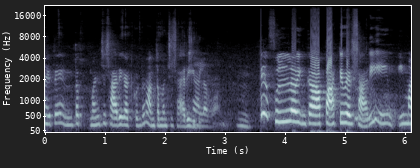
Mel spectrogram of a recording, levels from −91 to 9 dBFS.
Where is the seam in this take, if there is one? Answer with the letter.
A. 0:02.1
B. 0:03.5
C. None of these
B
